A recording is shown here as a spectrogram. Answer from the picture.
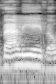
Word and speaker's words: Valieva: Kamila, I always forget how to pronounce her last name. It's Valieva. Kamila Valieva.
